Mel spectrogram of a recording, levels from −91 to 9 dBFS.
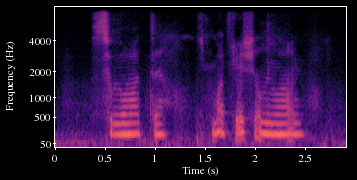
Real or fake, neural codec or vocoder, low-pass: fake; codec, 16 kHz, 1 kbps, FreqCodec, larger model; 7.2 kHz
